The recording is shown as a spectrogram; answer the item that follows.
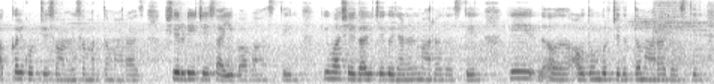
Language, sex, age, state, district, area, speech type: Marathi, female, 30-45, Maharashtra, Kolhapur, urban, spontaneous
